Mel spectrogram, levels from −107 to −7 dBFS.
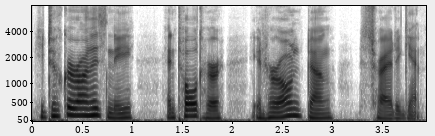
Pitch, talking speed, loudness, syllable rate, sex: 130 Hz, 260 wpm, -17 LUFS, 6.2 syllables/s, male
